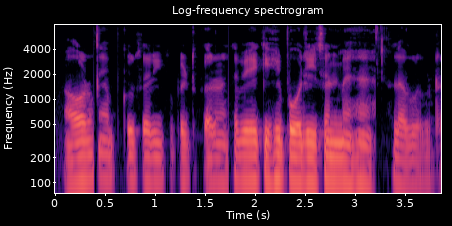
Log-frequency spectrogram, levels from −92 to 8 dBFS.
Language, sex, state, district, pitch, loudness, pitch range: Hindi, male, Uttar Pradesh, Budaun, 100 Hz, -28 LUFS, 95-105 Hz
